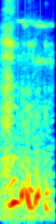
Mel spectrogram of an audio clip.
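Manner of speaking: short, high chuckle; real chuckle. Real, not acted. Vlogger amused while tending plants, short chuckle. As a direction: let out a quick little giggle.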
